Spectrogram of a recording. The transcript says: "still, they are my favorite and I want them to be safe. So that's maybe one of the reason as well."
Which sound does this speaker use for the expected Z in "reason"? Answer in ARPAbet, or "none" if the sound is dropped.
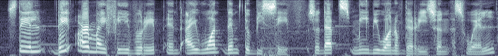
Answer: S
